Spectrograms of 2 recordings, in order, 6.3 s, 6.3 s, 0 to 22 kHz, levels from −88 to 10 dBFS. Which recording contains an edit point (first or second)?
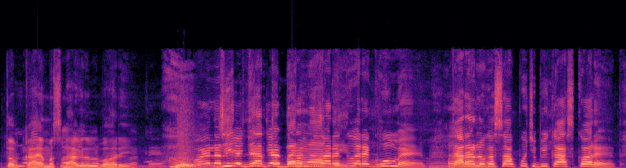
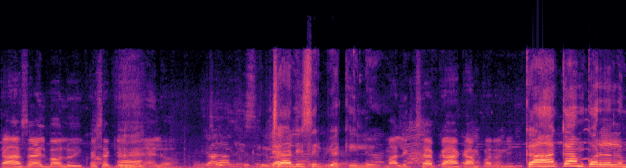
first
